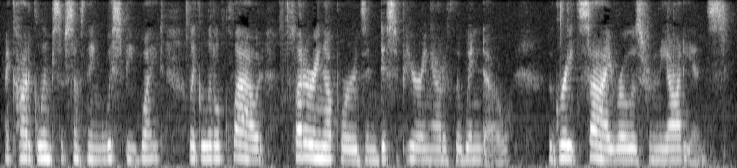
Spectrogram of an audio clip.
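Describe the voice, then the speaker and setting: A woman giving an expressive dramatic reading of a children's book, with joking asides. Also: mid-range voice, moderate pace, rough recording. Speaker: reader.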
